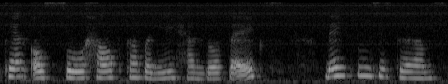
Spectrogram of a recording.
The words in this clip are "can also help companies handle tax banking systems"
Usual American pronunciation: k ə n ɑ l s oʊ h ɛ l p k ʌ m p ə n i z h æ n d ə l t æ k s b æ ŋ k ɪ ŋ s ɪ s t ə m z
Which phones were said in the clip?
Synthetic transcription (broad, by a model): k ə n ɑ l s oʊ h ɛ l p k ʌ m p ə n i h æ n d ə l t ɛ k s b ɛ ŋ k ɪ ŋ s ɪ s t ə m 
